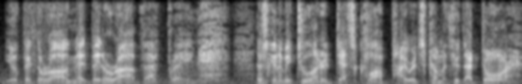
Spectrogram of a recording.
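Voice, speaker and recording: A gravelly blustering pirate medic. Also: male voice, mid-range voice, lively intonation, brisk, bright, forceful tone, slight background noise. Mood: threatening. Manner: blustering then backpedaling, stammering. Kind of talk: game cutscene acting.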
